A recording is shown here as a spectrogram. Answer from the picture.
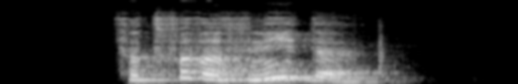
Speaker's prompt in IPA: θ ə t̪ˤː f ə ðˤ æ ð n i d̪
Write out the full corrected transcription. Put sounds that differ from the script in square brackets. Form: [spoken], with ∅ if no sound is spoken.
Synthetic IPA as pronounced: θ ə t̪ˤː f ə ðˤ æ [θ] n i d̪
